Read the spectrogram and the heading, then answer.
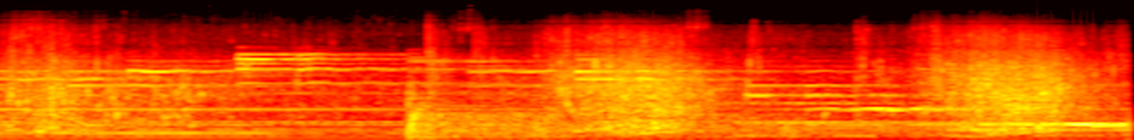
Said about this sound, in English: Paddles are splashing through water. I turn to see a skull crew racing to catch up with my rowboat on the starboard side.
